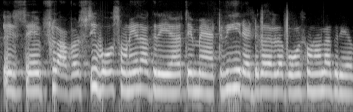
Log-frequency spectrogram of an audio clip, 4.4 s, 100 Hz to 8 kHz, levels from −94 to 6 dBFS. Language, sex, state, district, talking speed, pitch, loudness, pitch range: Punjabi, female, Punjab, Kapurthala, 255 wpm, 230 Hz, -12 LUFS, 220-235 Hz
